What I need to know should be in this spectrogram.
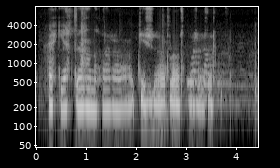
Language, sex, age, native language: Icelandic, male, 13, Icelandic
